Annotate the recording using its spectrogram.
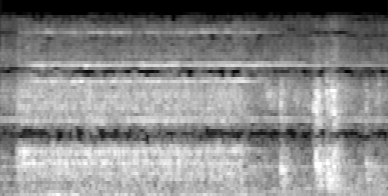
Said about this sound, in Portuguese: Um momentinho enquanto eu atendo o telefone.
